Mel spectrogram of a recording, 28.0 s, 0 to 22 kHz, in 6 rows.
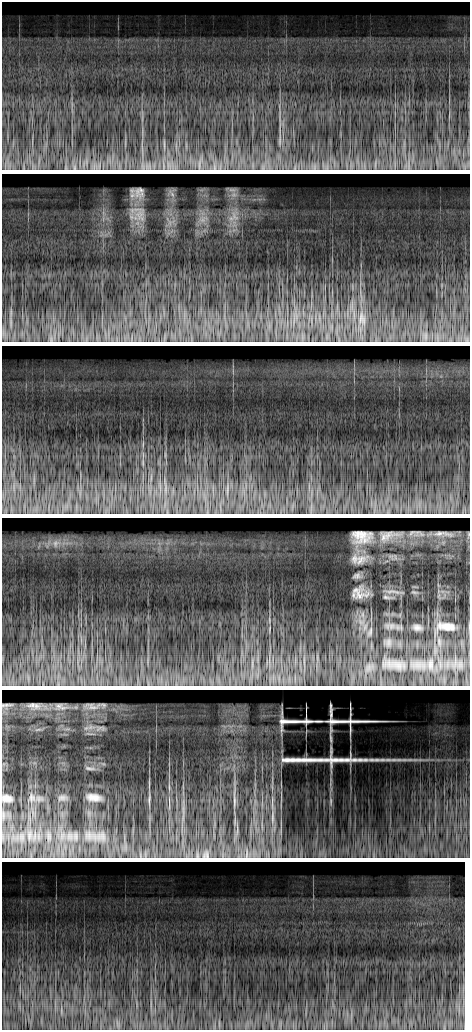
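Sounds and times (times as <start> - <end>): scooter ride rumble: 0.0 - 28.0
wind buffeting microphone: 0.0 - 28.0.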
